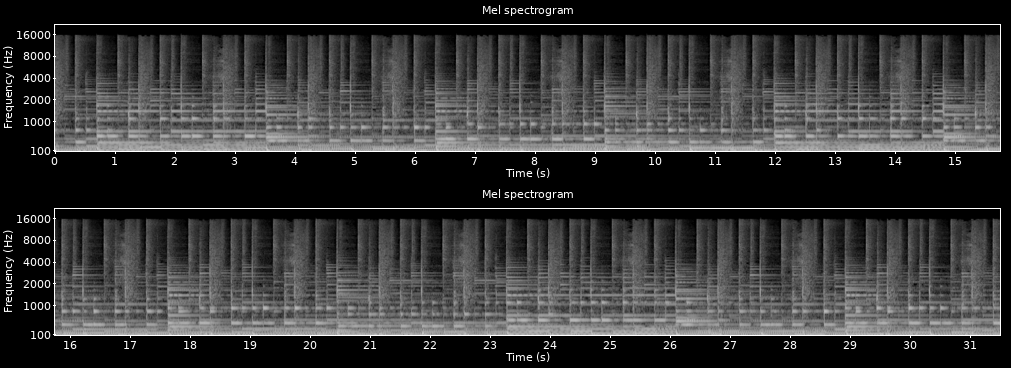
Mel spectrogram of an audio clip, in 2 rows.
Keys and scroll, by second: 7.6 ctrl+c, 10.0 t, 11.6 ctrl+v, 20.2 t.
